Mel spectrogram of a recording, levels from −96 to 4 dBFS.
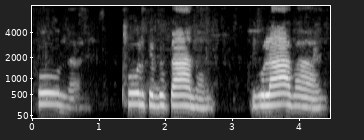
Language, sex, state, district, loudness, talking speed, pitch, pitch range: Hindi, female, Bihar, Sitamarhi, -15 LUFS, 105 wpm, 240 Hz, 205-260 Hz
